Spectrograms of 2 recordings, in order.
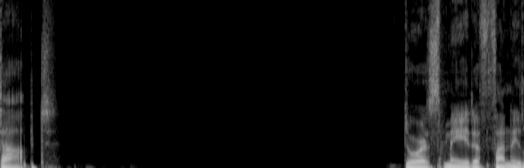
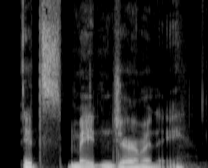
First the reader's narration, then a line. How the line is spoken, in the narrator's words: Larry said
